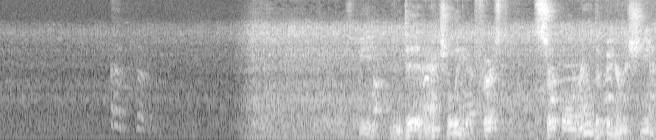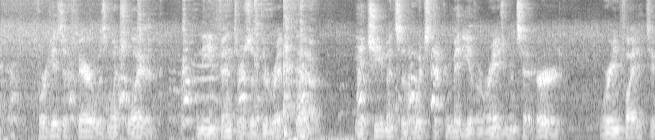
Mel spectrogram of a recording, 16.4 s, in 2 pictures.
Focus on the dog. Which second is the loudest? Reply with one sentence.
The loudest moment of the dog is at 12 seconds.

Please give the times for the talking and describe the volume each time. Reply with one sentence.
The talking can be heard from 4.3 to 16.3 s, at a steady volume.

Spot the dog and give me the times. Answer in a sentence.
The dog can be heard from 4.0 to 13.8 s.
